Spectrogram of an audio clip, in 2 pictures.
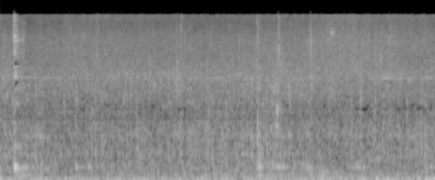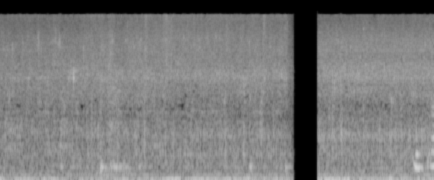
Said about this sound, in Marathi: अशा प्रकारे आपल्याला ते तळून घ्यायचं आहे.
